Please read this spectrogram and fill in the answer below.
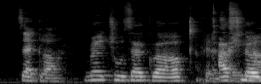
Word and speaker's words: Zegler: Zegler. Rachel Zegler that's as how you Snow pronounce White, because obviously she got a little bit.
